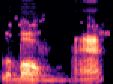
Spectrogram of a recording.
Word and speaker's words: Le Bon: Nah, tokoh-tokoh yang membicara tentang teori collective behavior atau collective behavior theory adalah Gustave Le Bon. Bacanya Lebong karena orang Perancis.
